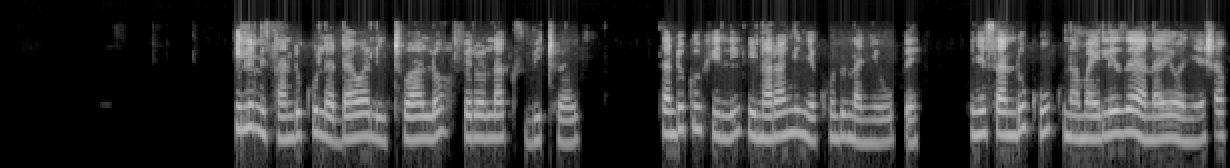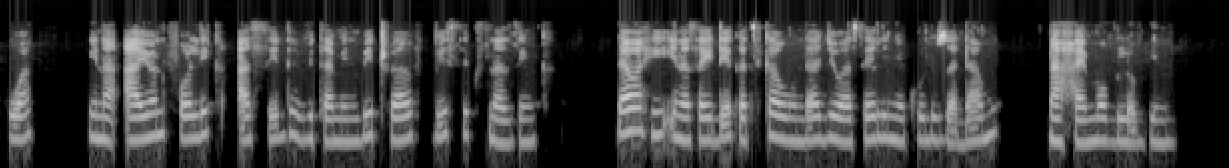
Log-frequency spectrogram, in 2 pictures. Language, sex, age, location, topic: Swahili, female, 18-24, Mombasa, health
